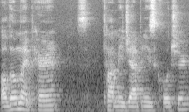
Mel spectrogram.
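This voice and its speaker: Here a man talks with an American accent at a medium pitch and ordinary pitch variation. Noticeable background noise and audible room echo come through. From Seattle, US Pacific Northwest. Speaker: student speaker. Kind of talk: prepared speech. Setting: virtual ceremony.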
